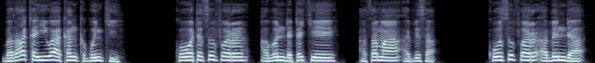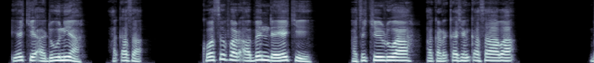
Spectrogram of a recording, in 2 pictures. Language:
Hausa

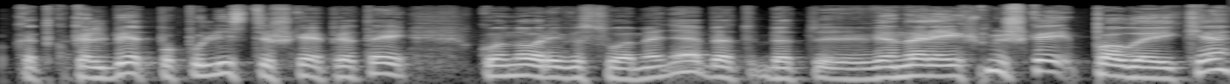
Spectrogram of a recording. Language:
Lithuanian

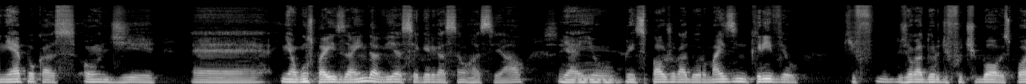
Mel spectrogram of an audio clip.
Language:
Portuguese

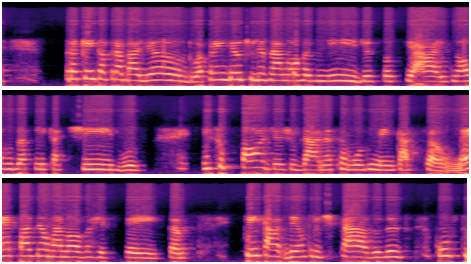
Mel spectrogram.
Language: Portuguese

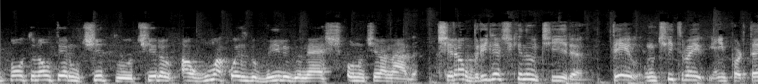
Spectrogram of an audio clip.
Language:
Portuguese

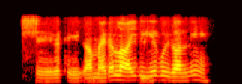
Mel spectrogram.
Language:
Punjabi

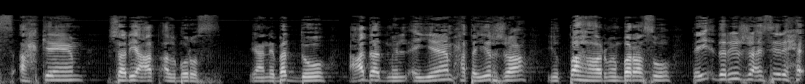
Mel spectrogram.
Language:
Arabic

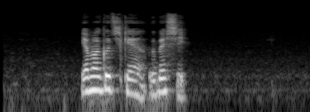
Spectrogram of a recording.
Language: Japanese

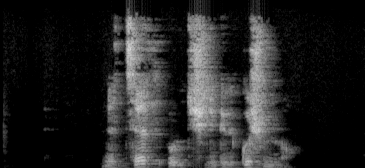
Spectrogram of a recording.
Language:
Kabyle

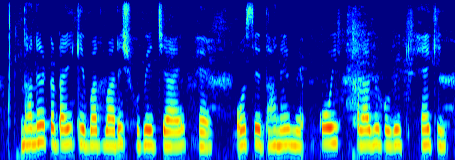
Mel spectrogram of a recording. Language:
Magahi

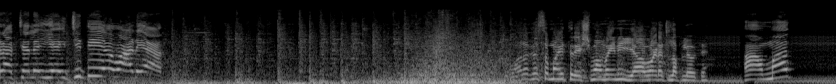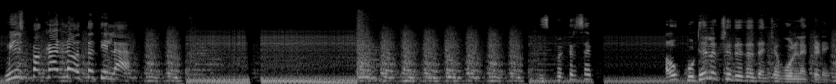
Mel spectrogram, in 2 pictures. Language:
Hindi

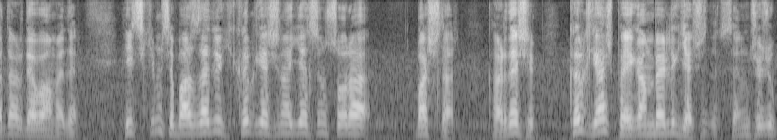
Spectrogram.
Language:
Turkish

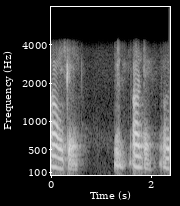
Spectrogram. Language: Tamil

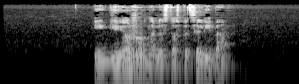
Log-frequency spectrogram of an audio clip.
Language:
Lithuanian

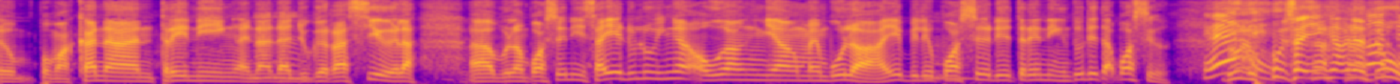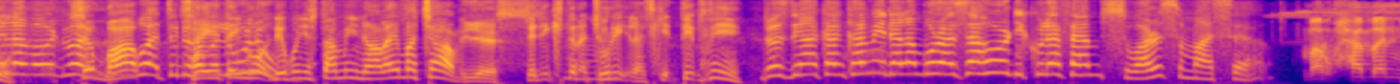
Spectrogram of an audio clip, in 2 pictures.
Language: Malay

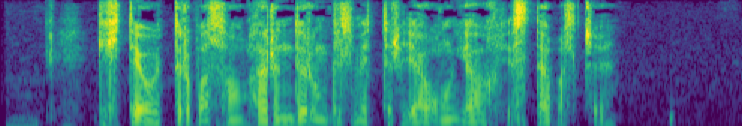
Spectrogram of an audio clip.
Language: Mongolian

